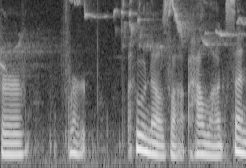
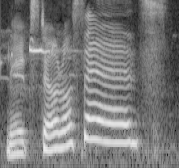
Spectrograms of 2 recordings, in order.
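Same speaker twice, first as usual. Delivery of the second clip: wry; 10 semitones higher, much slower than usual. Real, not acted. Mock approval, laughing.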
